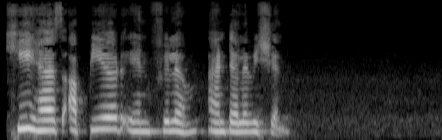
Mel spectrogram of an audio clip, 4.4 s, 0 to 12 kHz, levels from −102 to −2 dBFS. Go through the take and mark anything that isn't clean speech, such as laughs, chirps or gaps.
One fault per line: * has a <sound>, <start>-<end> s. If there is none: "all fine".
all fine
